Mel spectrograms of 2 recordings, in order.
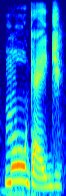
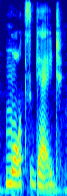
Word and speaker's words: mortgage: matrix verb 2065 says mortgage mortgage don't say mort's gauge that c is silent where 200 sex the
